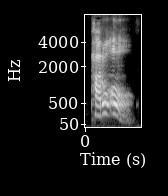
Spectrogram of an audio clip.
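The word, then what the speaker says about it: פַּרְעֹה: 사레 파로 바로의 고관들도 파로오 바로가 파로오라고 발음합니다.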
